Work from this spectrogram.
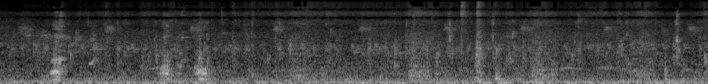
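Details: During a morning feeding and cleaning routine on a rural pig farm, pigs give a few short, low grunts early on, then go quieter over a steady hiss of farm noise.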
